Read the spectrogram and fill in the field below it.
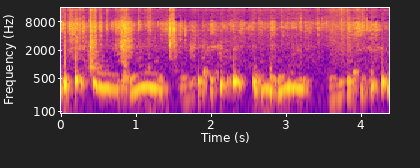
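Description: Black Rasgolla fancy pigeons coo close by in repeated low, throaty rolling phrases with short pauses between them, loud and clear with no talk.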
